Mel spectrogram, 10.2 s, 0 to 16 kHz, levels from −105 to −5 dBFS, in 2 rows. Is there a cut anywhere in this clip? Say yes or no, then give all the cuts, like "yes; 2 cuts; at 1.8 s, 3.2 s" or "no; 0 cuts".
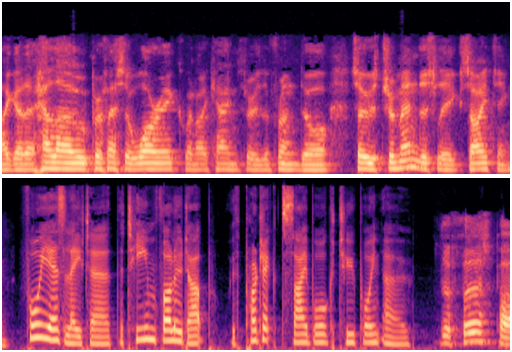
no; 0 cuts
